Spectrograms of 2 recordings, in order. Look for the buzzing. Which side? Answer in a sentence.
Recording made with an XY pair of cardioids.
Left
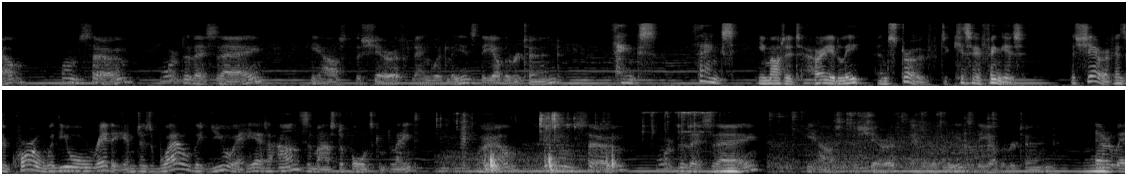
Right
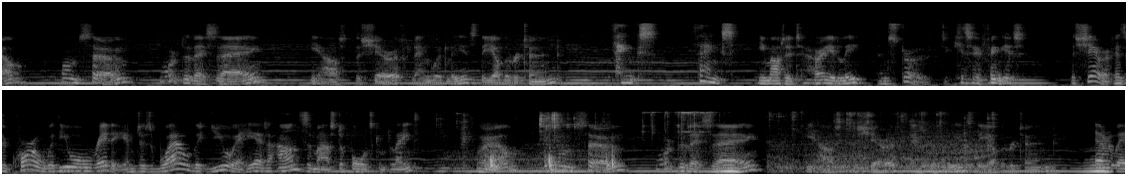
You can hear the buzzing on the right.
